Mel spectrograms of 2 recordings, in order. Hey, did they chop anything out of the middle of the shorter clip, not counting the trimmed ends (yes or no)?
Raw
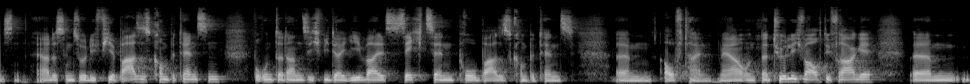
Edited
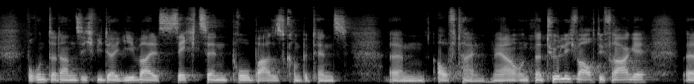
no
